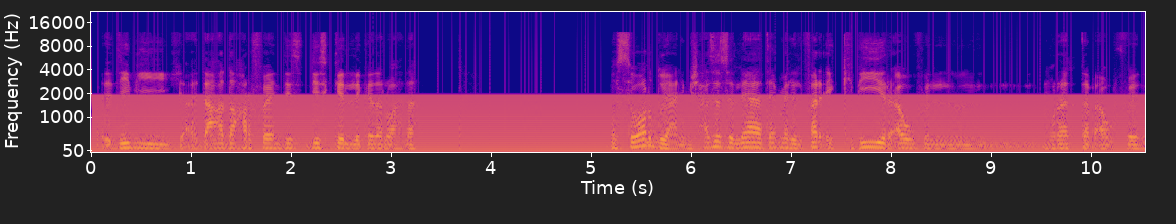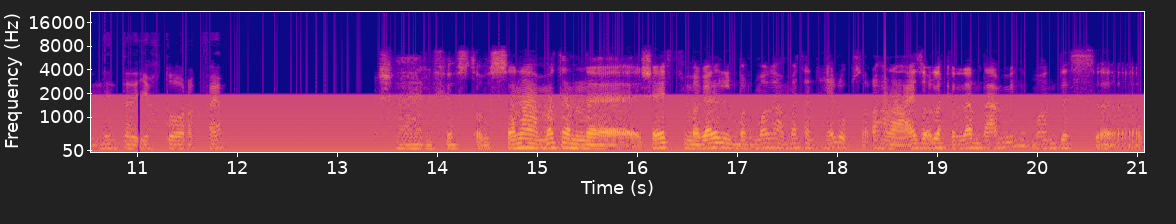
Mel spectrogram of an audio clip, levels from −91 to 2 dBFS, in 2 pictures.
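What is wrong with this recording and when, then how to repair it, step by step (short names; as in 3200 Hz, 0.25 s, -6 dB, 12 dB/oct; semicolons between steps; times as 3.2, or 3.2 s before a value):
buzz 50 Hz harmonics 38 -27 dBFS
crackle 21/s -28 dBFS
11.01–11.03 gap 18 ms
18.48 pop -8 dBFS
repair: de-click; de-hum 50 Hz, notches 38; interpolate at 11.01, 18 ms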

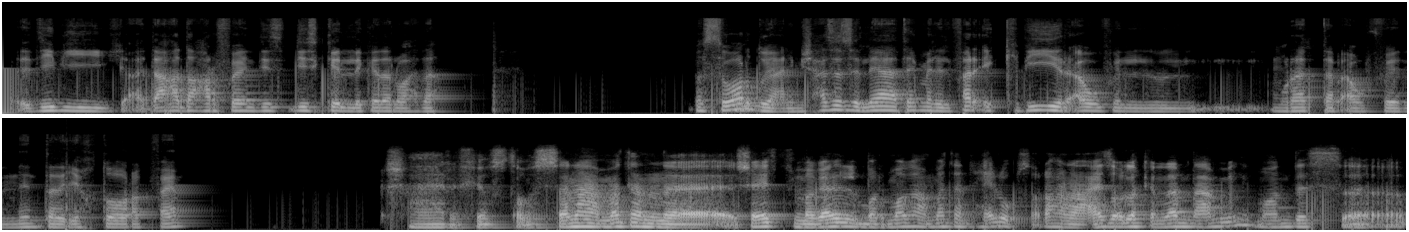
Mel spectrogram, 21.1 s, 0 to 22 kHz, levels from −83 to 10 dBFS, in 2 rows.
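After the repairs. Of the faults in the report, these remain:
none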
